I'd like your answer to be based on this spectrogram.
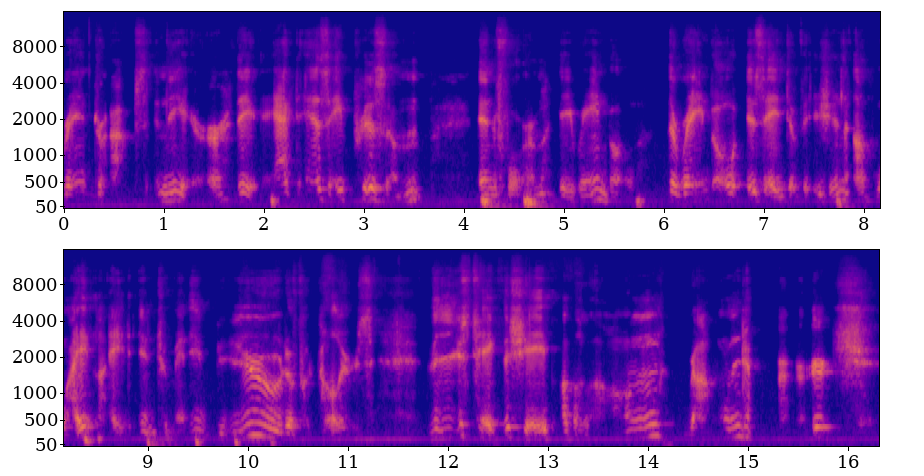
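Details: Patient with hyperfunctional dysphonia and suspected spasmodic dysphonia reading the Rainbow Passage before therapy; later treated with Botox alongside continued voice therapy; dysphonia (hyperfunctional, suspected spasmodic dysphonia).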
